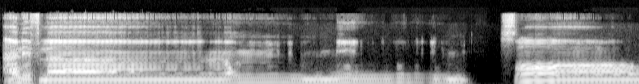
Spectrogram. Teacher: baca huruf yang keempat yaitu huruf shad. Dan juga dipanjangkan selama 6 harakat.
